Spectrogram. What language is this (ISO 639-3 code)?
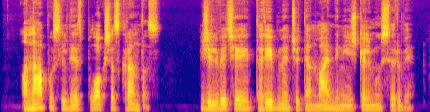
lit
